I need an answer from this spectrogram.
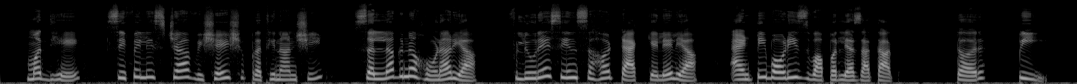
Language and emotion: Marathi, neutral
